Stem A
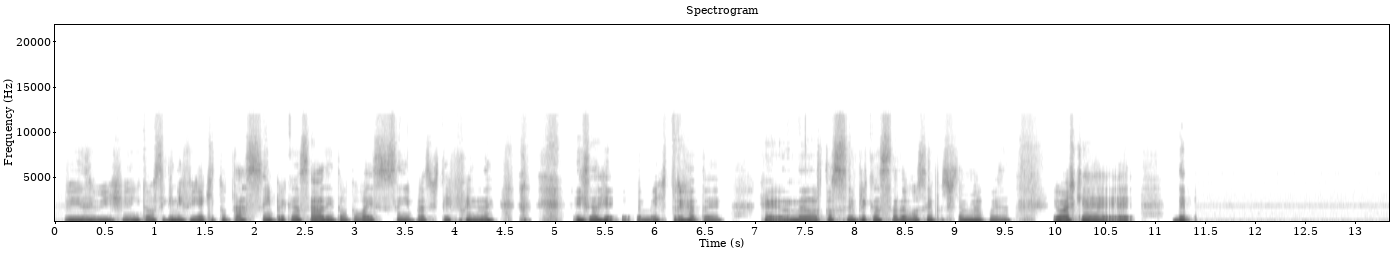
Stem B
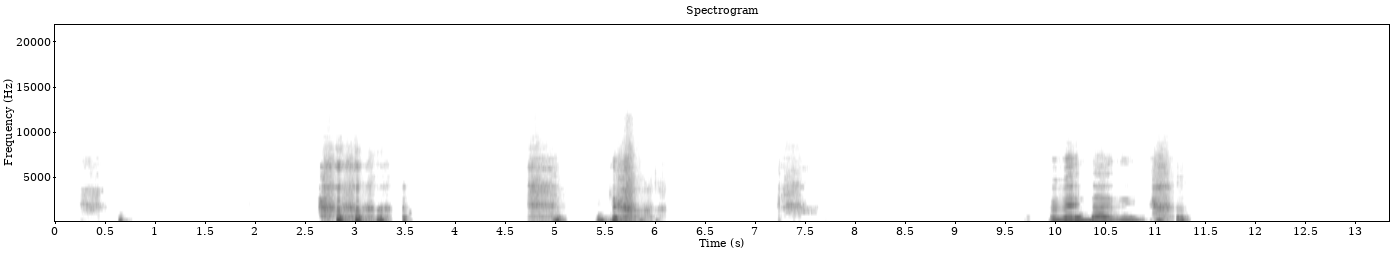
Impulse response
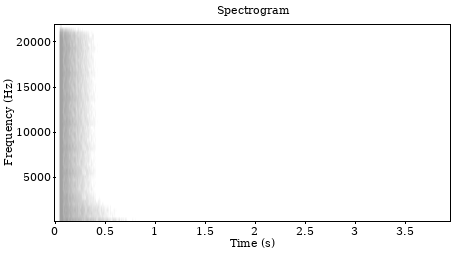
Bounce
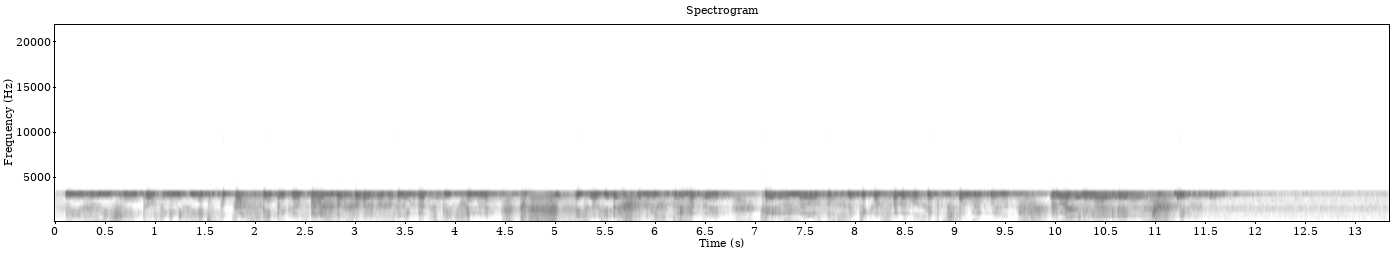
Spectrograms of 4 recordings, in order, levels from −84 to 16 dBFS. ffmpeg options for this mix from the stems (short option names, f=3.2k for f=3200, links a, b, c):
-filter_complex "[0:a]aecho=1:1:3.9:0.98,volume=2dB,asplit=2[a][b];[b]volume=-11dB[c];[1:a]volume=3dB,asplit=3[d][e][f];[e]volume=-11dB[g];[f]volume=-12.5dB[h];[2:a]atrim=start_sample=2205[i];[c][g]amix=inputs=2:normalize=0[j];[j][i]afir=irnorm=-1:irlink=0[k];[h]aecho=0:1:327:1[l];[a][d][k][l]amix=inputs=4:normalize=0,lowpass=f=2.9k:t=q:w=0.5098,lowpass=f=2.9k:t=q:w=0.6013,lowpass=f=2.9k:t=q:w=0.9,lowpass=f=2.9k:t=q:w=2.563,afreqshift=-3400,acompressor=threshold=-32dB:ratio=4"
